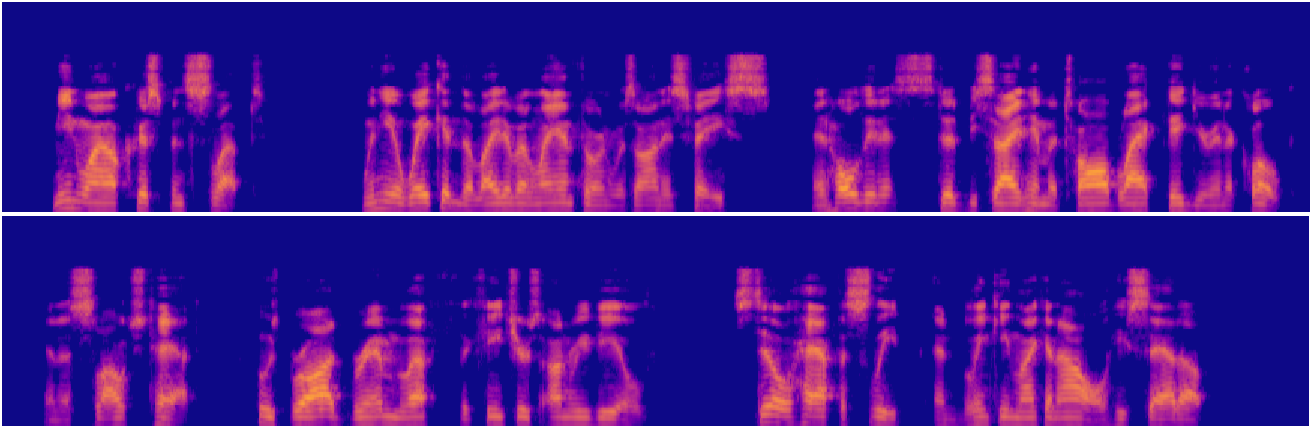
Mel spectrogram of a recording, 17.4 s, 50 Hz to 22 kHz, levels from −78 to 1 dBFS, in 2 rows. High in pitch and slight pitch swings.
No: low, 120 Hz; narrow, 2.3 semitones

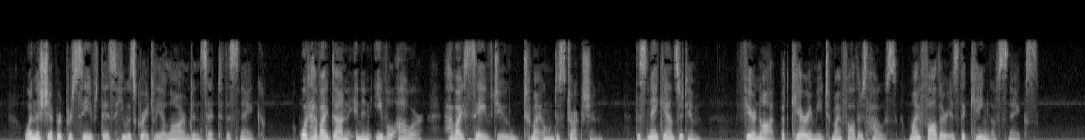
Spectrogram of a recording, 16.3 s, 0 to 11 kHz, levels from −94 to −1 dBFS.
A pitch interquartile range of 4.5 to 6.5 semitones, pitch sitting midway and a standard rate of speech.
Yes: wide, 5.4 semitones; medium, 175 Hz; average, 190 wpm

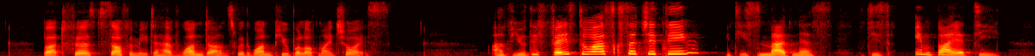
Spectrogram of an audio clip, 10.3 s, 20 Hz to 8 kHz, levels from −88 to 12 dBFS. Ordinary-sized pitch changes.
No: wide, 6.5 semitones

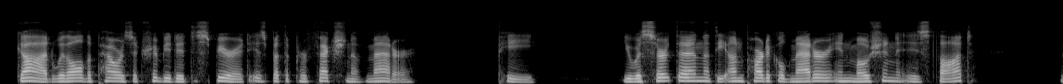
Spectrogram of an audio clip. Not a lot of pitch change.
Yes: narrow, 2.3 semitones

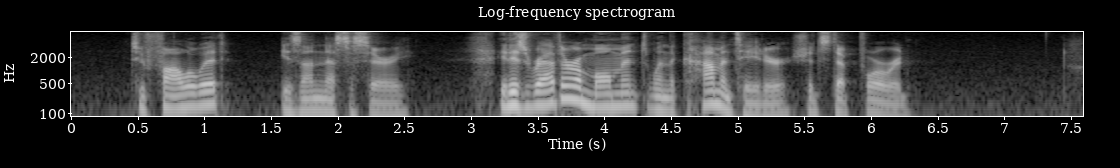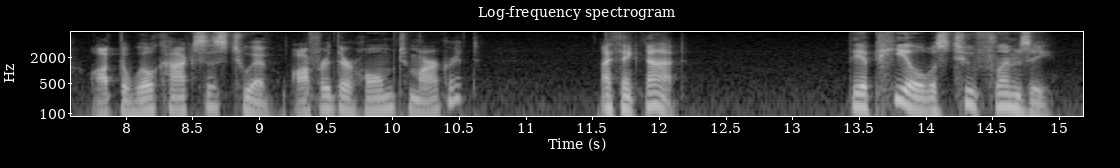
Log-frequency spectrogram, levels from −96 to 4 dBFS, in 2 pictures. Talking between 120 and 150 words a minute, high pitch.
No: slow, 135 wpm; low, 120 Hz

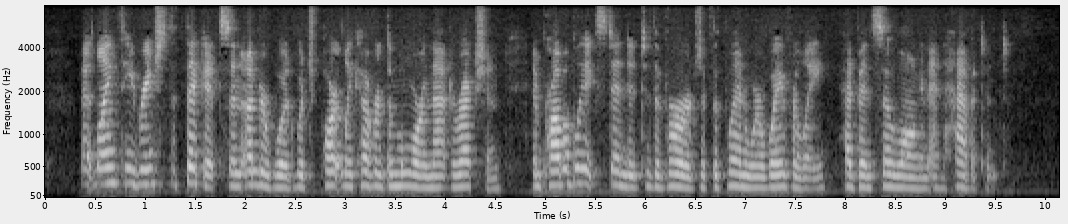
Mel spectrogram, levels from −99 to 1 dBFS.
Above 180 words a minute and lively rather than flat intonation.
No: average, 195 wpm; average, 2.7 semitones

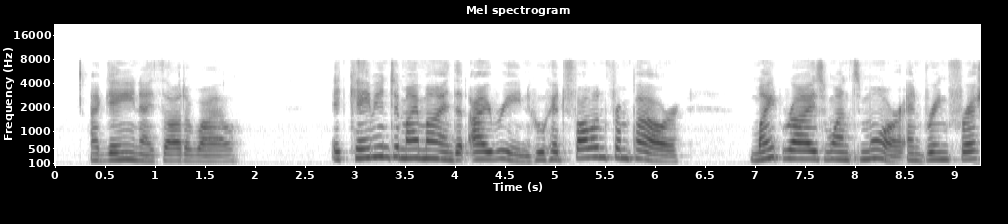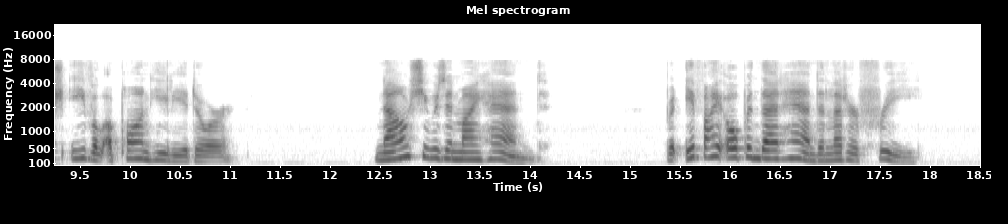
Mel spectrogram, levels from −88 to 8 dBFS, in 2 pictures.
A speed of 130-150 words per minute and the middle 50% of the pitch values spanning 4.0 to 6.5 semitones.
Yes: average, 140 wpm; average, 4.7 semitones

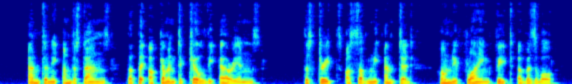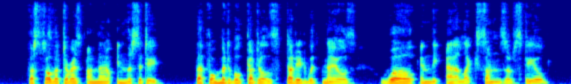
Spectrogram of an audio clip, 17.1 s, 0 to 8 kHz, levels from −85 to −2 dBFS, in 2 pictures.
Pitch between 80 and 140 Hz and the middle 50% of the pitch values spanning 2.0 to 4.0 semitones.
Yes: low, 135 Hz; narrow, 2.4 semitones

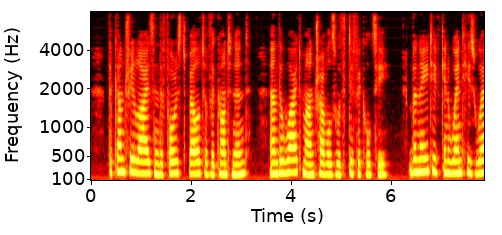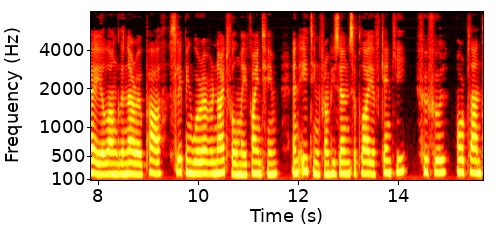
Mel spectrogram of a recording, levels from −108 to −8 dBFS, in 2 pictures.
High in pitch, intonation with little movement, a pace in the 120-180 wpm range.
Yes: high, 200 Hz; narrow, 2.2 semitones; average, 170 wpm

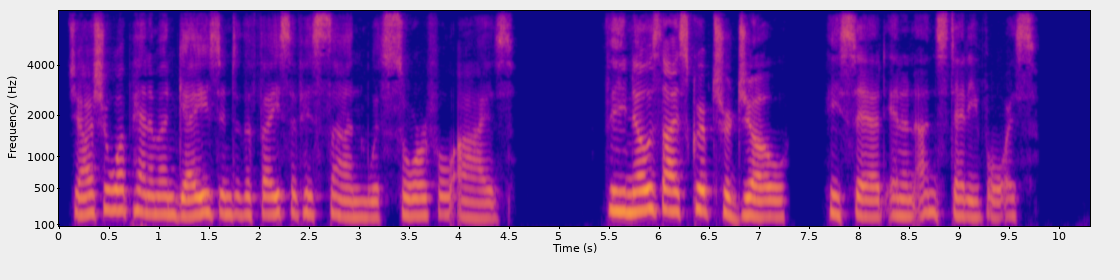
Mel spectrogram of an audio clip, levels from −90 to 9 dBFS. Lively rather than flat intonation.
No: average, 3.1 semitones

